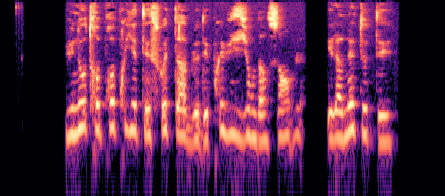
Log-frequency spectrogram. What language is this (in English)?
French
